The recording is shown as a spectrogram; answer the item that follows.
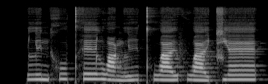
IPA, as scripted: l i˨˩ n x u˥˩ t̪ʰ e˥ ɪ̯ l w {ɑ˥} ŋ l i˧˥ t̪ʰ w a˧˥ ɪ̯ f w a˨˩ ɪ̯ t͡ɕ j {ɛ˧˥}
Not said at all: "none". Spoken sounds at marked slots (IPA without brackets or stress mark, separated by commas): ɑ˨˩, ɛ˥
